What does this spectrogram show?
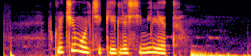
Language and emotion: Russian, neutral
